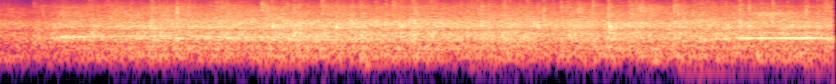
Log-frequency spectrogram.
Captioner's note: audience applauding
